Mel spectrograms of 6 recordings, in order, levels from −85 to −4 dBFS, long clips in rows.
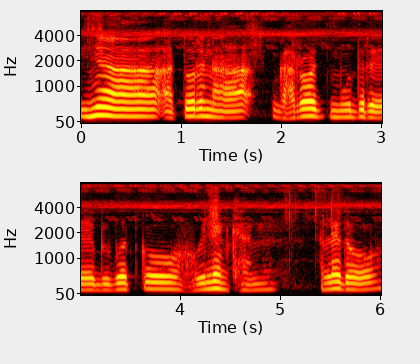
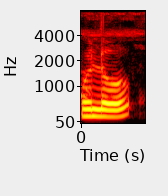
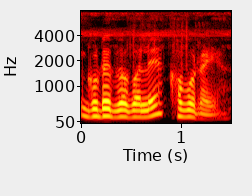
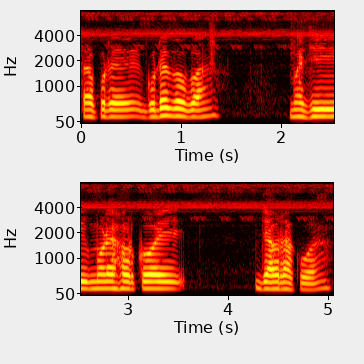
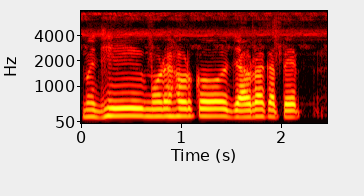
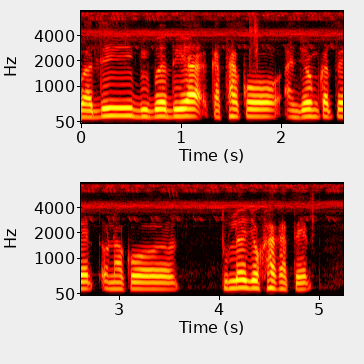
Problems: constant background noise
